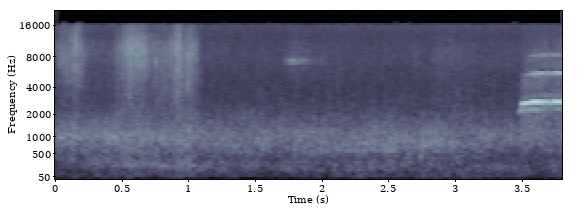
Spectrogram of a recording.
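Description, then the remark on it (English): A bird flying about and calling gives a clear, high, steady whistle near the end, loud over a constant rushing, windy background, with a fainter brief whistle earlier. No one speaks. “Yeah, you've never heard one just flying about and calling. It's a proper whistle.”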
